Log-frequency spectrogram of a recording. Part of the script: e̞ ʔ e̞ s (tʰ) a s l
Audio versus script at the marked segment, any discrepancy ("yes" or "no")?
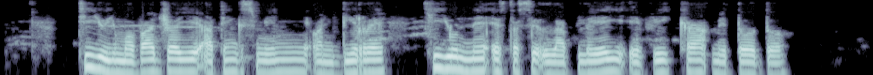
yes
